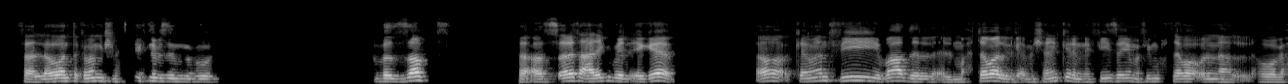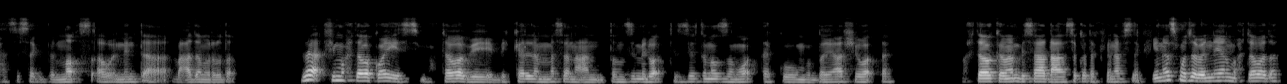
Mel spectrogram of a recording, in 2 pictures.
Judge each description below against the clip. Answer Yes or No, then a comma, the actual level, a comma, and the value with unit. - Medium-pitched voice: No, low, 130 Hz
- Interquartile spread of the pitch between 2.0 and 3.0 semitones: No, average, 3.9 semitones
